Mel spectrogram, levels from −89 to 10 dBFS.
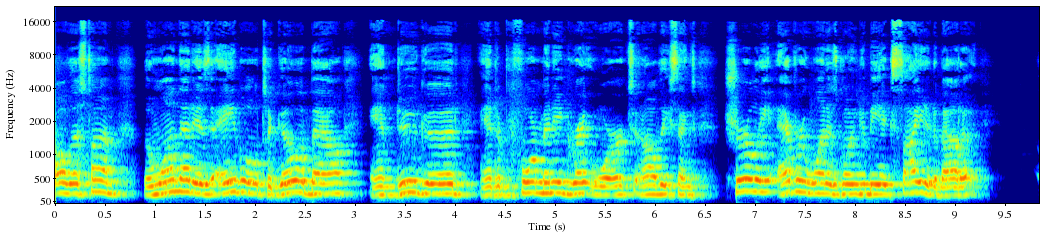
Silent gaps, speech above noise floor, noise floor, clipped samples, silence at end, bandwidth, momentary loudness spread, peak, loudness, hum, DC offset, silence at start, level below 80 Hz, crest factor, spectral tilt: none; 45 dB; -62 dBFS; under 0.1%; 0.6 s; 17 kHz; 8 LU; -4 dBFS; -17 LUFS; none; under 0.1%; 0 s; -70 dBFS; 12 dB; -6 dB/octave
